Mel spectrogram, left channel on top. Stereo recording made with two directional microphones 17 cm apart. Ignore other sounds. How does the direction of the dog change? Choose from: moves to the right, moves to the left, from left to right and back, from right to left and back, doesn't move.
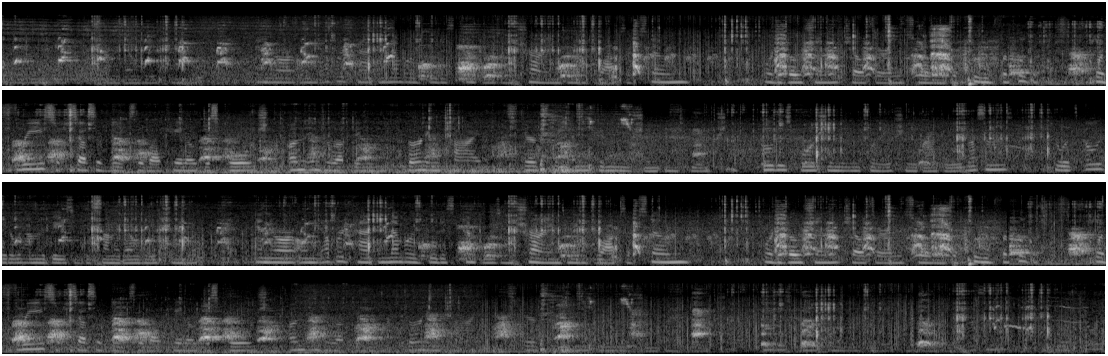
moves to the right.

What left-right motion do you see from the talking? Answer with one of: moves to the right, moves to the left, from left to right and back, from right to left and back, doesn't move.
moves to the left.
